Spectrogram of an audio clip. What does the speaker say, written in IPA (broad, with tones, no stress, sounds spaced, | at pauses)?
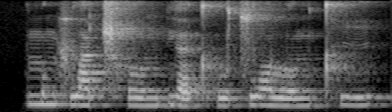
n̪ ʊ˥˧ ŋ ʂ w ä˥˩ ʈ͡ʂʰ ɤ˧˥ ŋ p j ɛ̰˨˩ t̪ʰ u˧˥ t͡s w ɔ˥˩ l ʊ˧˥ ŋ t̪ʰ i˧˥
